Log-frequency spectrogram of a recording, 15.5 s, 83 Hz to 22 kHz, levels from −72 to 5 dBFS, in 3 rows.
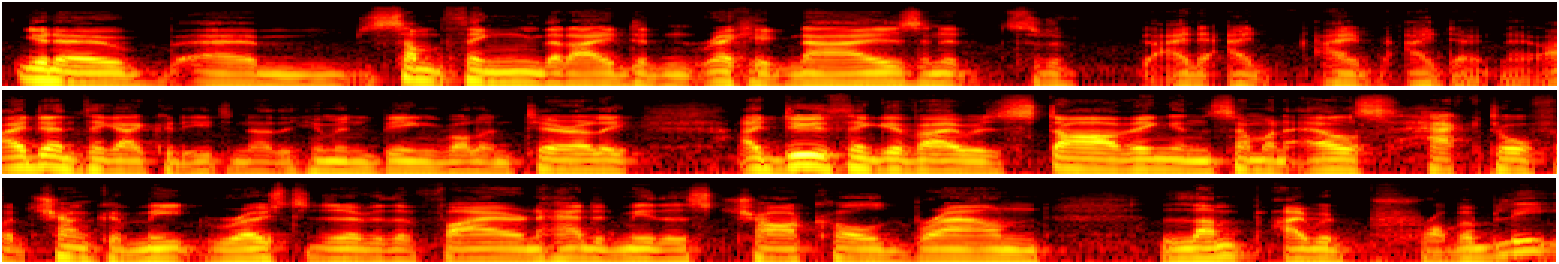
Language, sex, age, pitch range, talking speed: English, male, 30-49, 100-125 Hz, 230 wpm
